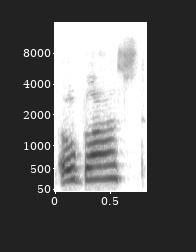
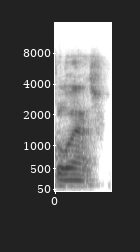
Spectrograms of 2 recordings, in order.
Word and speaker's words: Oblast: Is that what they call an oblast? And I might not be pronouncing that correctly.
